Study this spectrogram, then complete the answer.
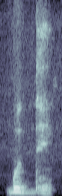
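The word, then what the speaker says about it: बुद्धि: And so first syllable, bu, and then pause, and then de. And so altogether it is buddhi, buddhi, buddhi, buddhi, buddhi. Notice the slight pause, buddhi.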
